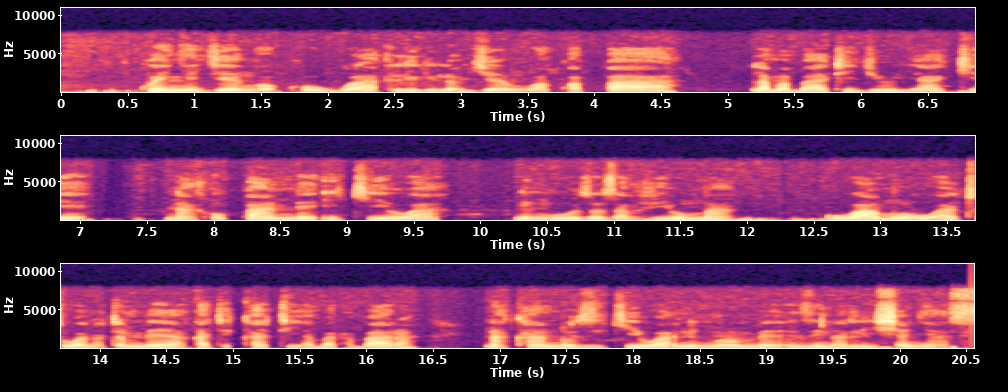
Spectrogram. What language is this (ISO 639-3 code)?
swa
